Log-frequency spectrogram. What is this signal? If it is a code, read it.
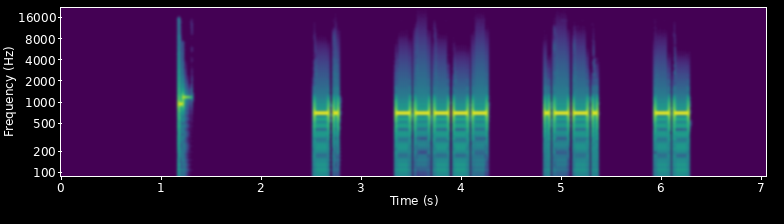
Morse code, heard as a keyed tone, about 25 wpm, spaced as for 12 wpm, 700 Hz. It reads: N0PM
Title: USA Call Signs - 4x Character Spacing - 25wpm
